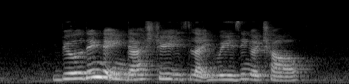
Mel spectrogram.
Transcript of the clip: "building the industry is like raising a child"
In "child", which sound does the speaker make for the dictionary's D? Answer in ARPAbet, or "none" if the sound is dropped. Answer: none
